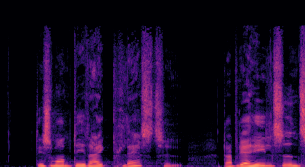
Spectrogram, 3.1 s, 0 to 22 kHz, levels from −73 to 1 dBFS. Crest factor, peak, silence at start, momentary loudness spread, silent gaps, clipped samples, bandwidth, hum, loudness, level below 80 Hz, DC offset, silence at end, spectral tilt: 16 dB; -8 dBFS; 0.35 s; 15 LU; none; under 0.1%; 19 kHz; none; -24 LUFS; -66 dBFS; under 0.1%; 0 s; -4.5 dB/octave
